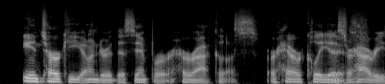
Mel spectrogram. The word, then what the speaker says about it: Heraclius: He's a part of the Byzantine Empire under Heraclius, I think is how you say his name. Yes. Yeah.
